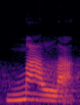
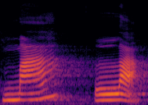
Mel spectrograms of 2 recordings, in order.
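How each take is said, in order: First: "Mala" said once, fairly deliberate and low; measured. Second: "Mala" very slowly, a gap between the syllables. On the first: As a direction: present "Mala" as one word, carefully. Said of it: "Agora, olha essa palavra". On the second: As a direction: stretch "Mala" into two separate beats. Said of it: "Vamos repetir pausadamente?". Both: Shown as a demonstration.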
